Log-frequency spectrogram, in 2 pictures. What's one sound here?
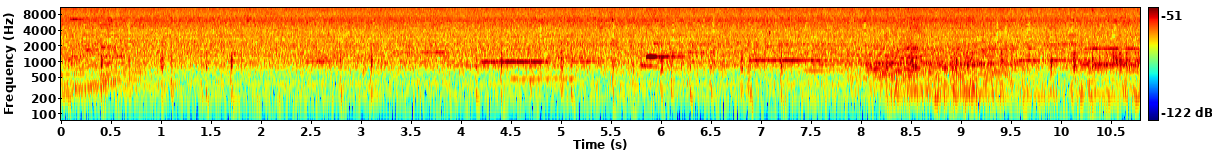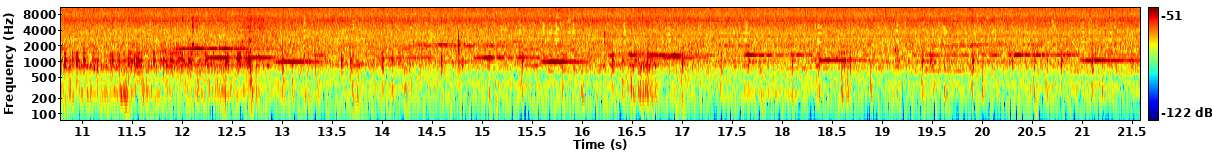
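Soft video game music plays a gentle, slow melody.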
